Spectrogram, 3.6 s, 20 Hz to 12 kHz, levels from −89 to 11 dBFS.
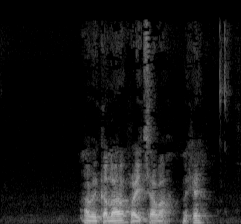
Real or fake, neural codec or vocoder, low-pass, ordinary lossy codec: real; none; 10.8 kHz; AAC, 32 kbps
